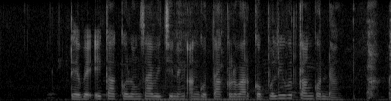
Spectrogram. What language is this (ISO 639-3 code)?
jav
